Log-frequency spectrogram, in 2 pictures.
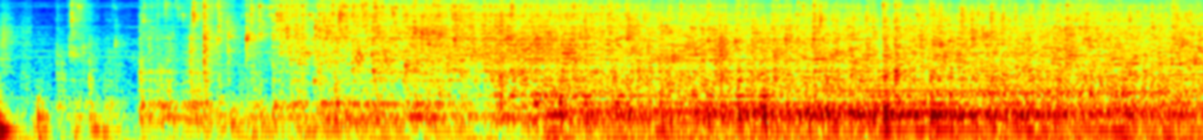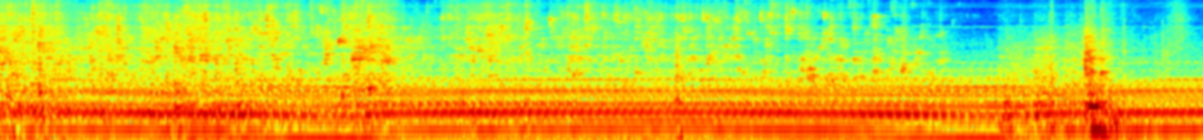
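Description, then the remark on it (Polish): Water pours steadily for a long stretch from a jug into a water filter's tank for unpurified water, a continuous splashing stream, with the tone shifting slightly as the level rises. No one speaks. “Teraz konkretnie nalałem wodę do dzbanka i przeleję ją do zbiornika na wodę nieoczyszczoną.”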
